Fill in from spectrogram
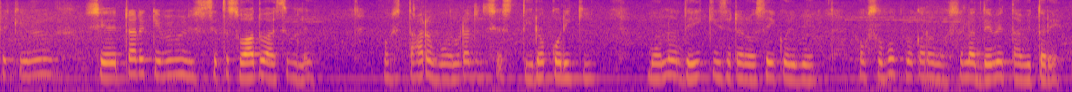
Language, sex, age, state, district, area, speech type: Odia, female, 18-30, Odisha, Malkangiri, urban, spontaneous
